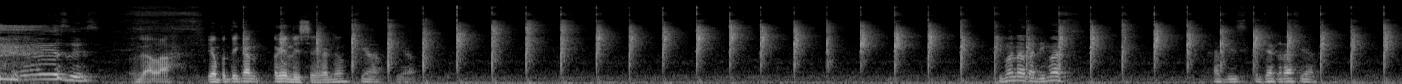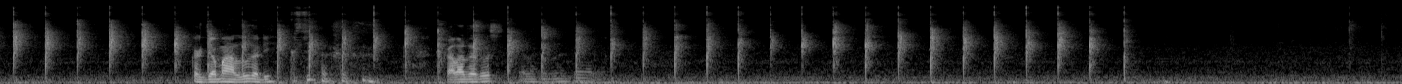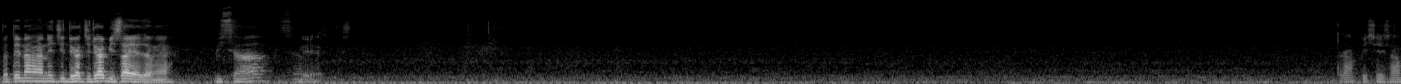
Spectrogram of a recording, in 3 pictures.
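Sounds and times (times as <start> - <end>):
hands slapping on leg: 2.3 - 25.5.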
